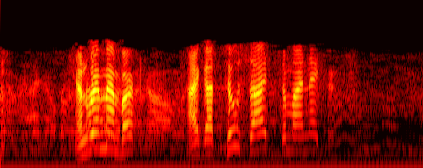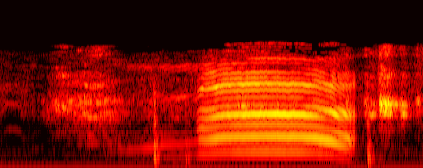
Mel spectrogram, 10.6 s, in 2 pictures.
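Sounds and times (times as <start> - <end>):
speech: 1.0 - 4.2, 7.8 - 8.5
cow mooing in a barn: 6.1 - 9.8.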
